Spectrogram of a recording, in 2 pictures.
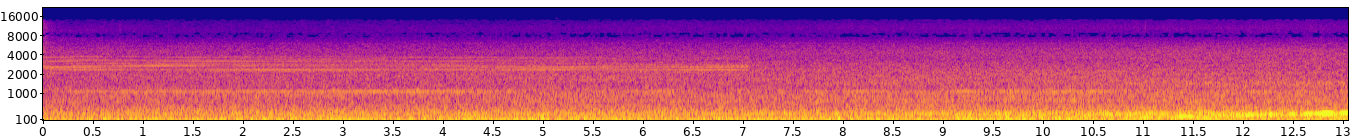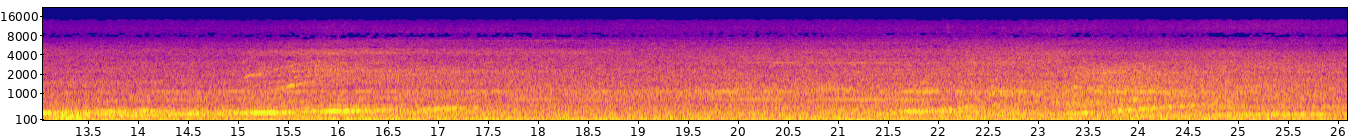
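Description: Train running through the station with a steady rumble; a motor whine rises in pitch about halfway through and again near the end as the train gathers speed.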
